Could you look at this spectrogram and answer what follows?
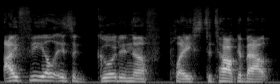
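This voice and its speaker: A man giving an informal spoken review as host, in a halting way, stumbling over words and correcting himself. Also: fairly high pitch, fairly bright tone.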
